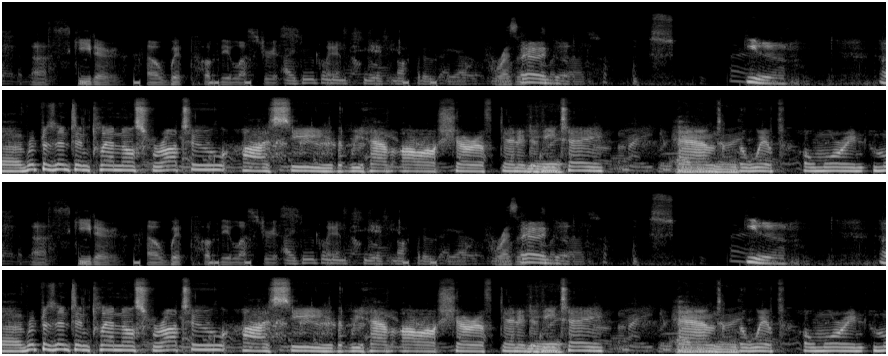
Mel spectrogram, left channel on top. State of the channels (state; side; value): identical; both; correlation 1.00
